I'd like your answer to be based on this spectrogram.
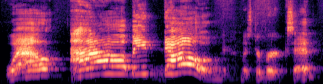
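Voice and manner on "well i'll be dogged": high, loud, drawn-out country exclamation; amazed backwoods holler; folksy prospector. A narrator's reading. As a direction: marvel slowly like an old-time gold digger. Old-time groundskeeper marvels at gold.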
